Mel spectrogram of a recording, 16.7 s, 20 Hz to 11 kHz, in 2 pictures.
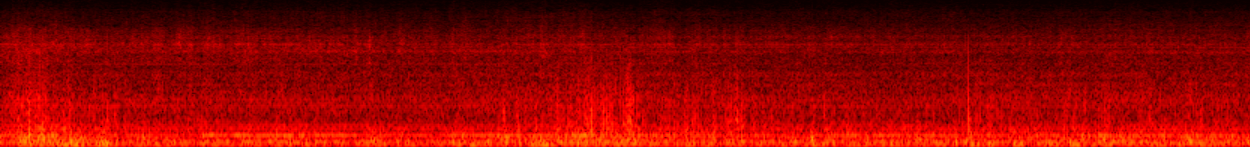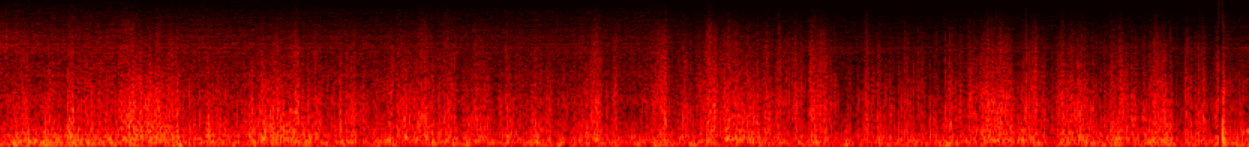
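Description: A Suzuki 150cc motorcycle cruises at speed along the Islamabad motorway, its engine drone steady beneath heavy, continuous wind buffeting on the microphone, with passing traffic blending in near the end.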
